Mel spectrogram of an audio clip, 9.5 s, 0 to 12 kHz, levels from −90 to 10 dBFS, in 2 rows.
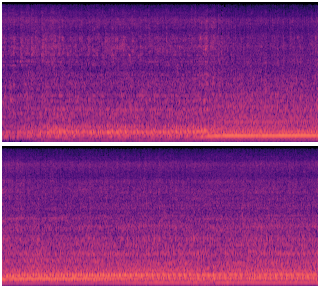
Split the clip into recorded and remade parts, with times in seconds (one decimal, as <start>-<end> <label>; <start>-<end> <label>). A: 0.0-7.6 recorded; 7.6-8.4 remade; 8.4-9.5 recorded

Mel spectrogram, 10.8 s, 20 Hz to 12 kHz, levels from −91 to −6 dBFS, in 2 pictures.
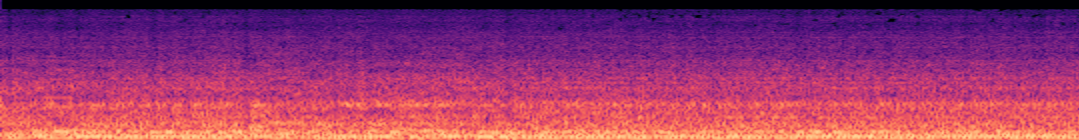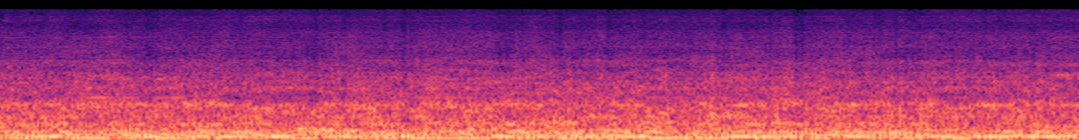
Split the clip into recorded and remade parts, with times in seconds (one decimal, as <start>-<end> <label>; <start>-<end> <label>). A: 0.0-0.5 remade; 0.5-1.2 recorded; 1.2-2.6 remade; 2.6-5.6 recorded; 5.6-10.8 remade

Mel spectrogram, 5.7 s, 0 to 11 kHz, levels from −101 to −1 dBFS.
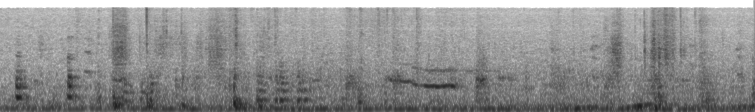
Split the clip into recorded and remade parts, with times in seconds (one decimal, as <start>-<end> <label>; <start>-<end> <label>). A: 0.0-5.7 recorded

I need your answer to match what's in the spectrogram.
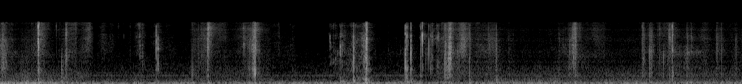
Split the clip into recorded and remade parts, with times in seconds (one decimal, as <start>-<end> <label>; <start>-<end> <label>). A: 0.0-0.9 remade; 0.9-1.9 recorded; 1.9-2.7 remade; 2.7-4.4 recorded; 4.4-7.4 remade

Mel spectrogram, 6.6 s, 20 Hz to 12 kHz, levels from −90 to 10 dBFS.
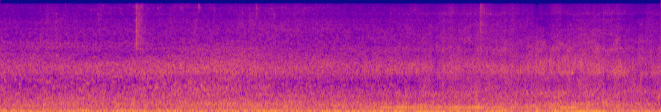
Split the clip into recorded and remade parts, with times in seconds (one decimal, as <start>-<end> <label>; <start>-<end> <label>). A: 0.0-4.1 recorded; 4.1-6.6 remade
